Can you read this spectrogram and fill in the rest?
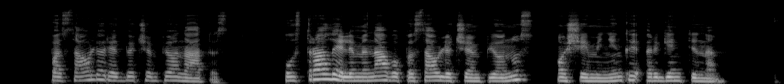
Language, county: Lithuanian, Utena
